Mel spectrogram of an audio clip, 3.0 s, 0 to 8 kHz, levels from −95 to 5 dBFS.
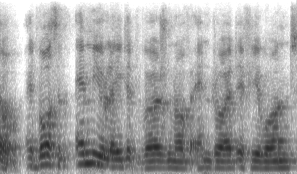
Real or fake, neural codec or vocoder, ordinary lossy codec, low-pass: real; none; Opus, 16 kbps; 7.2 kHz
